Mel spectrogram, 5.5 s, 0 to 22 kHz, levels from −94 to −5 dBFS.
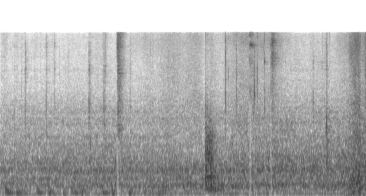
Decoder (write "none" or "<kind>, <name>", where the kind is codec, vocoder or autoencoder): none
